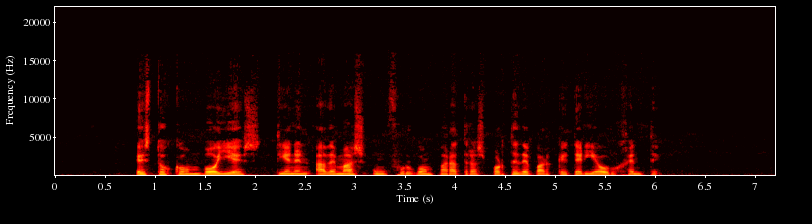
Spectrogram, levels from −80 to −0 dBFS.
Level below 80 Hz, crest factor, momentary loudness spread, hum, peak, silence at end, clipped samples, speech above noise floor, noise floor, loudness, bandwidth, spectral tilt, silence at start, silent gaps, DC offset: -58 dBFS; 20 dB; 9 LU; none; -16 dBFS; 1.2 s; under 0.1%; 35 dB; -71 dBFS; -36 LUFS; 16.5 kHz; -5.5 dB/octave; 0.8 s; none; under 0.1%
